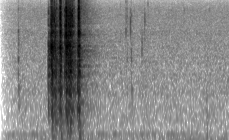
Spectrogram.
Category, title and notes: Sound effects > Other mechanisms, engines, machines
Nikon Zf shutter click. Recorded with iPhone voice recover app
